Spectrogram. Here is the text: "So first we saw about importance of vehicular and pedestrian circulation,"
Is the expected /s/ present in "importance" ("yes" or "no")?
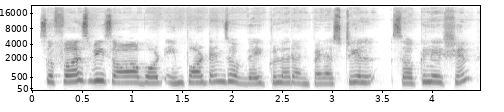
yes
